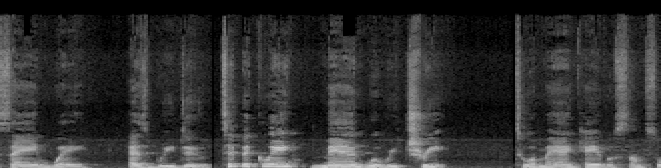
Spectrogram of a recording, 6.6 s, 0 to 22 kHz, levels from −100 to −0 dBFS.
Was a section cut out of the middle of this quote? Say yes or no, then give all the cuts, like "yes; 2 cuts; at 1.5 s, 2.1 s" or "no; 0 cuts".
yes; 1 cut; at 2.1 s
